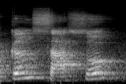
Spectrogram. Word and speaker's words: cansaço: A palavra cansaço, eu não tenho acento, eu vou descobrir chamando, né? Aí você já descobriu que a última é o so, a penúltima é o sa e a antepenúltima é o can. Então, ela é uma palavra paroxítona porque ela tem como sílaba tônica a penúltima.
